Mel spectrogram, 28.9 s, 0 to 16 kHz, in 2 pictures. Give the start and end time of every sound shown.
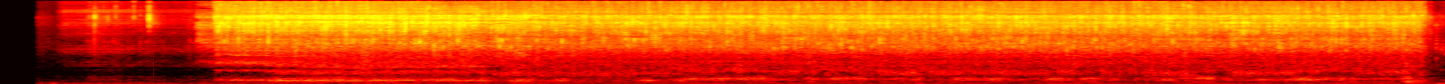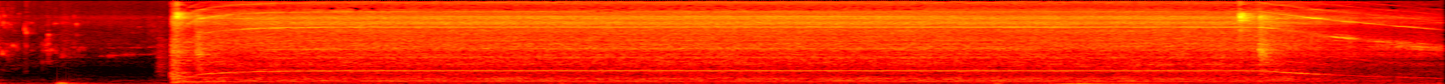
0.3s-14.6s: running water
15.7s-28.8s: vacuum cleaner

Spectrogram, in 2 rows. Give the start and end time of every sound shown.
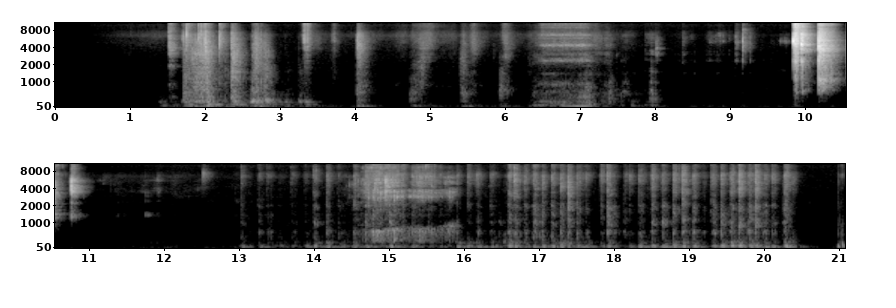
1.4s-3.6s: window
4.0s-6.3s: footsteps
13.0s-20.5s: keyboard typing

